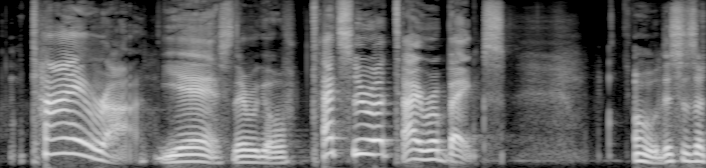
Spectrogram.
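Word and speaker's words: Tatsuro Taira: Simon Petrino uh let me say it right tatsuro tyara Tyra yes there we go tatsura Tyra Banks oh this is a tough one here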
